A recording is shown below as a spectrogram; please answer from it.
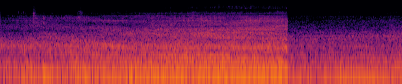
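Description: A passing road vehicle's engine and tyre noise, a steady low rumble that grows louder as it approaches and then cuts off suddenly about three seconds in.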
